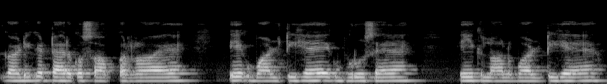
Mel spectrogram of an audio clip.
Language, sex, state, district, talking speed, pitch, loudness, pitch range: Hindi, male, Uttar Pradesh, Shamli, 180 wpm, 170 Hz, -16 LUFS, 165-175 Hz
